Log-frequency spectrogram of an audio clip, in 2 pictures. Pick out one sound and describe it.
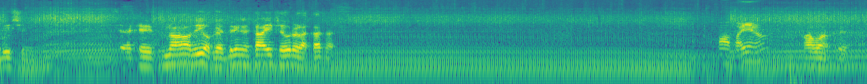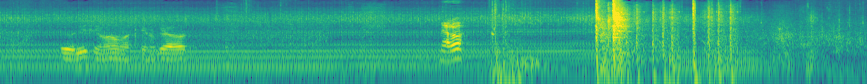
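A small buggy engine drones and revs steadily.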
